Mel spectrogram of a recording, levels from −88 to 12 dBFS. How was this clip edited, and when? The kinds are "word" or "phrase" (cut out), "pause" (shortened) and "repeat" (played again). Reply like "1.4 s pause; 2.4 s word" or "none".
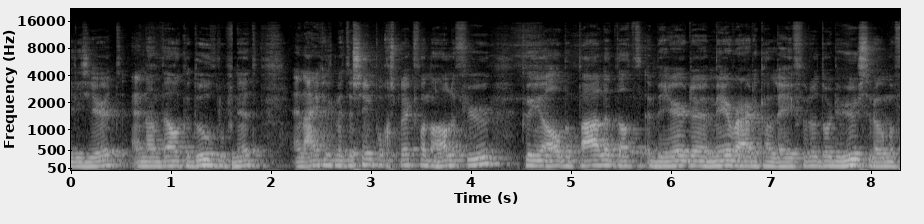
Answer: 1.6 s word; 2.8 s word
